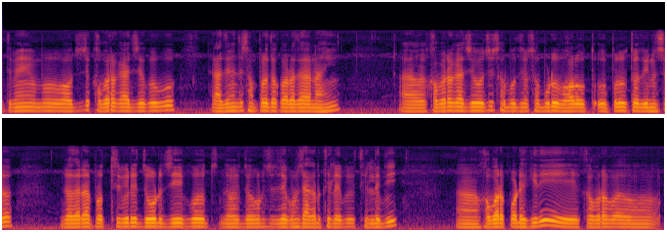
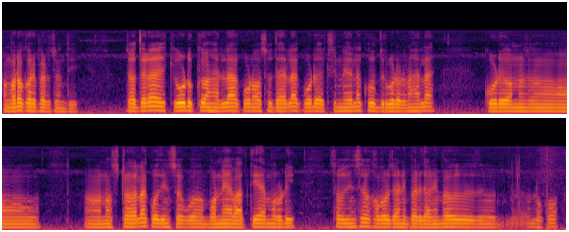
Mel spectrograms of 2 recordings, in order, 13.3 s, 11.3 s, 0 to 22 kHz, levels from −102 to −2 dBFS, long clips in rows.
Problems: background sounds at intervals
